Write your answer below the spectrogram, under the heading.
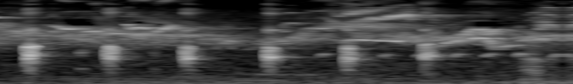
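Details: Caged Chinese hwamei, with a string of short, sharp mid-pitched notes repeated about four times a second. A faint higher warble sounds behind them.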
